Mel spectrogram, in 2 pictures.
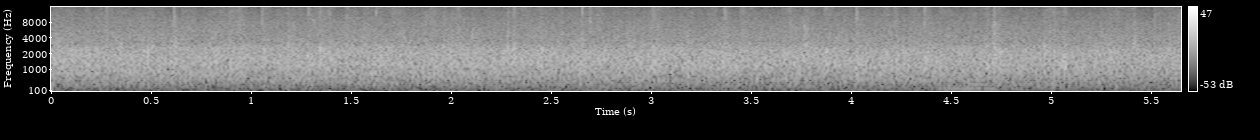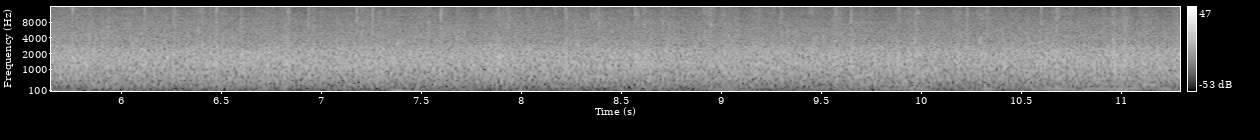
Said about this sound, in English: An opportunity for all of them to shine in that work, and they're being warmly applauded by Donald Runnicles for their Proms debut, all 16 of them.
